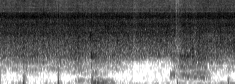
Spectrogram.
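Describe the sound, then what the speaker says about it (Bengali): Chopped onion, tomato and green chilli fry in a pan of hot oil, giving a loud, steady close sizzle with a few faint stirring knocks and no talk. "এবার আমি দিয়ে দেবো পেঁয়াজ কুচি, আর দেবো টমেটো আর কাঁচা লঙ্কা কুচি।"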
